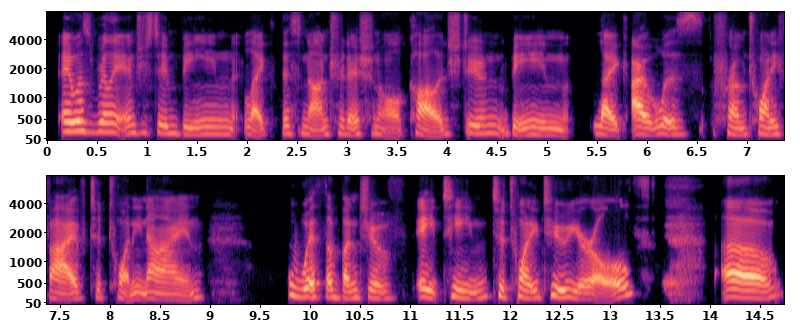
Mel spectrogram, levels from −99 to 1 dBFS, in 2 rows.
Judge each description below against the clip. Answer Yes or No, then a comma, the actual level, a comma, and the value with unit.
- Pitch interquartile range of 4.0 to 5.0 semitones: No, average, 3.3 semitones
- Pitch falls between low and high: Yes, medium, 170 Hz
